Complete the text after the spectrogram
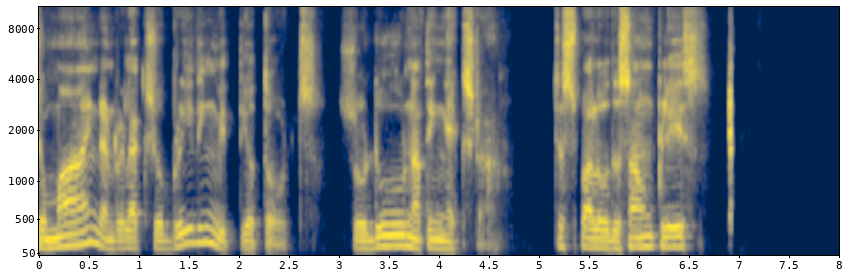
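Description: A man speaks calmly and slowly, heard close through a microphone.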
